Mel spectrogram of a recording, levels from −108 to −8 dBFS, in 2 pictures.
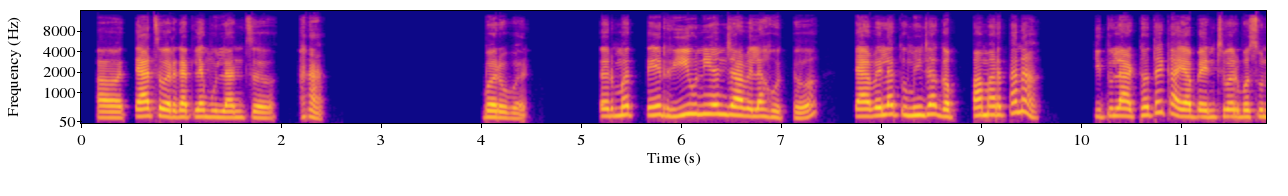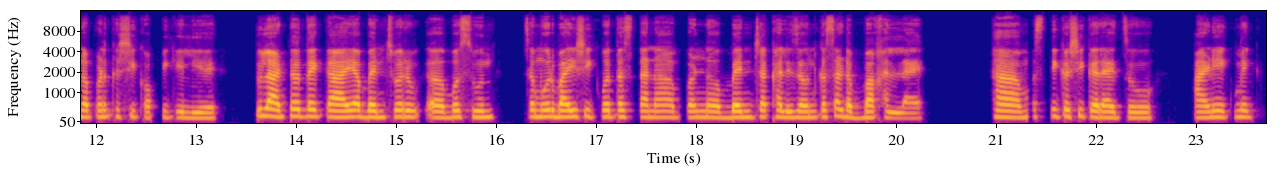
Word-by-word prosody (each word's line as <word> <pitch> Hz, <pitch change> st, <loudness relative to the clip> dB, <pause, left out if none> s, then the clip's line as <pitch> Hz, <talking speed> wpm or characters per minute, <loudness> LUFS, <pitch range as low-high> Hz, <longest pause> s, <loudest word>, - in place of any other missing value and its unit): अ, 190 Hz, -, -1 dB, 0.3 s
त्याच 235 Hz, +1 st, +4 dB
वर्गातल्या 215 Hz, -1 st, +3 dB
मुलांचं 195 Hz, -3 st, -1 dB, 0.4 s
हां. -, -, -1 dB, 1.6 s
बरोबर. 190 Hz, -5 st, +1 dB, 0.7 s
तर 240 Hz, 0 st, 0 dB
मग 270 Hz, +3 st, +2 dB, 0.2 s
ते 270 Hz, +2 st, +3 dB
रियुनियन 300 Hz, +4 st, +2 dB
ज्यावेळेला 255 Hz, -4 st, +4 dB
होतं, 190 Hz, 0 st, -3 dB, 0.4 s
त्यावेळेला 250 Hz, +5 st, +5 dB
तुम्ही 270 Hz, 0 st, +2 dB
ज्या 300 Hz, +2 st, +4 dB
गप्पा 225 Hz, +4 st, +1 dB
मारता 280 Hz, +4 st, 0 dB
ना, 380 Hz, 0 st, 0 dB, 0.6 s
की 225 Hz, -, -7 dB
"तुला 250 Hz, +1 st, +3 dB
आठवतंय 270 Hz, +9 st, 0 dB
का 285 Hz, -5 st, +4 dB
या 225 Hz, -2 st, +6 dB
बेंचवर 215 Hz, +1 st, 0 dB
बसून 215 Hz, 0 st, -1 dB
आपण 210 Hz, 0 st, 0 dB
कशी 225 Hz, 0 st, -7 dB
कॉपी 185 Hz, +2 st, -9 dB
केली 185 Hz, -2 st, -4 dB
आहे. 175 Hz, 0 st, -4 dB, 0.4 s
तुला 245 Hz, 0 st, +5 dB
आठवतंय 225 Hz, +1 st, +2 dB
का 205 Hz, -1 st, +4 dB
या 215 Hz, +1 st, +5 dB
बेंचवर 210 Hz, +1 st, 0 dB, 0.2 s
अ, 190 Hz, -, +1 dB
बसून 205 Hz, +1 st, -3 dB, 0.4 s
समोर 215 Hz, 0 st, +1 dB
बाई 215 Hz, 0 st, +4 dB
शिकवत 215 Hz, -1 st, -3 dB
असताना 200 Hz, -2 st, -3 dB
आपण 195 Hz, +1 st, -4 dB, 0.2 s
बेंचच्या 200 Hz, +1 st, +3 dB
खाली 200 Hz, -3 st, 0 dB
जाऊन 195 Hz, 0 st, 0 dB
कसा 215 Hz, +3 st, -1 dB
डब्बा 195 Hz, 0 st, +1 dB
खाल्ला 180 Hz, -3 st, -5 dB
आहे?" 170 Hz, 0 st, -7 dB, 0.7 s
हां. 200 Hz, -2 st, +2 dB
"मस्ती 225 Hz, +2 st, -8 dB
कशी 230 Hz, +1 st, 0 dB
करायचो. 185 Hz, -3 st, 0 dB, 0.4 s
आणि 190 Hz, +2 st, -1 dB
एकमेक," 205 Hz, 0 st, -6 dB
210 Hz, 140 wpm, -22 LUFS, 200-235 Hz, 1.6 s, या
